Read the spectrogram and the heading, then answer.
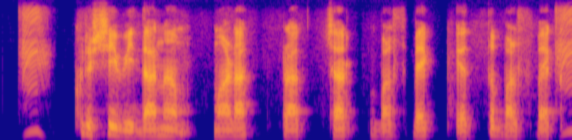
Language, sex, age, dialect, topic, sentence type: Kannada, male, 25-30, Northeastern, agriculture, question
